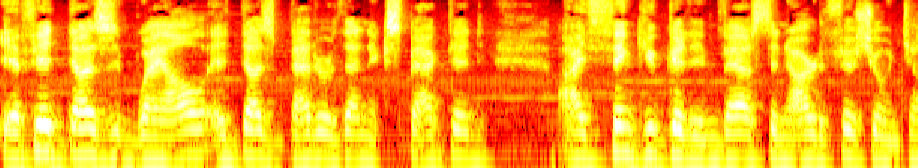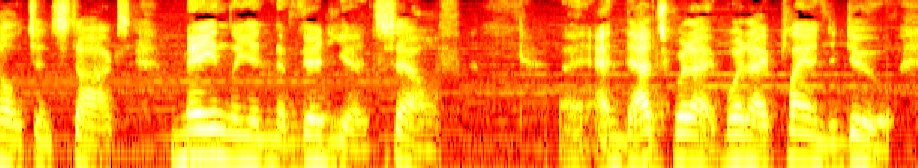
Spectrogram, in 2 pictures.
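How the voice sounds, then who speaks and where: With faint music in the background, a man talks at a fairly slow pace. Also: fairly even intonation. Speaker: market commentator. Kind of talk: commentary. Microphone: webcam.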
